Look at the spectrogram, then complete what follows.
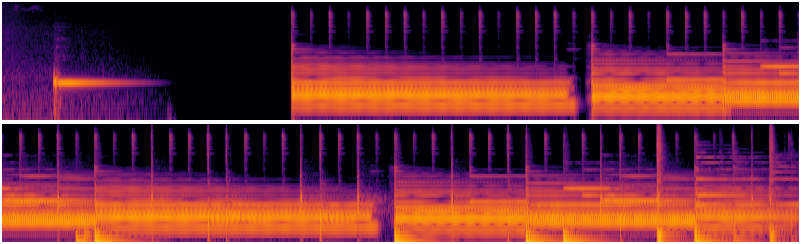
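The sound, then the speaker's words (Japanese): A pop song played on the radio show Hickory Sound Excursion begins after a short tone and a pause of silence, opening with sustained chords over a steady ticking beat, then a bass line joins. It plays loudly, with no voices. “それではこの曲を聴いてください。”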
